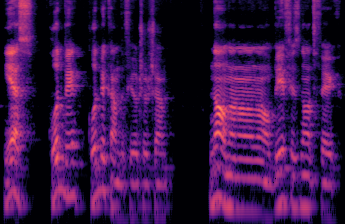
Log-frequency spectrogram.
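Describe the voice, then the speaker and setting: A Serbian-accented man hosts a casual livestream, reading chat and talking fight picks directly with viewers. His mid-range voice is animated and a little slow, and he repeats words and uses many fillers.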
